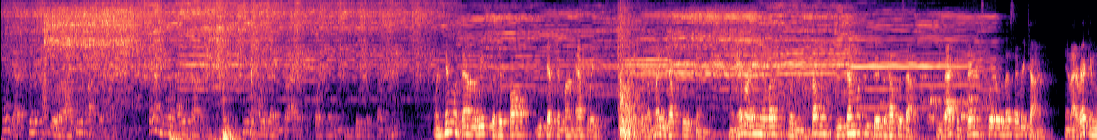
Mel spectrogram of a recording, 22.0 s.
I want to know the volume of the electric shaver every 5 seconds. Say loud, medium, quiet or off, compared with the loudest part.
loud, loud, loud, loud, off.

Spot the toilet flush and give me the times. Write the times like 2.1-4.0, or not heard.
0.8-2.9.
